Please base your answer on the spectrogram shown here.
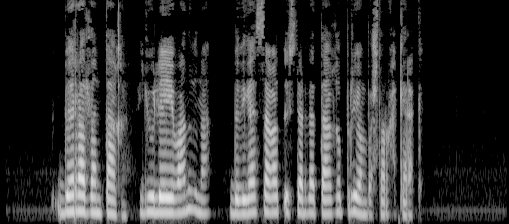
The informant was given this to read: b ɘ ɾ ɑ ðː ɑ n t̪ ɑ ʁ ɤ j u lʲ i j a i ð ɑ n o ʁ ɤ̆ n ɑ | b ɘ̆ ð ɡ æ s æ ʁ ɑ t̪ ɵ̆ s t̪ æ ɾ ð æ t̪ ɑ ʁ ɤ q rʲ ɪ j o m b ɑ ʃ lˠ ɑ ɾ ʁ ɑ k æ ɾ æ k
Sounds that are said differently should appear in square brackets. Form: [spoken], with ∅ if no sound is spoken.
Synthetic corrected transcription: b ɘ ɾ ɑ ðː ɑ n t̪ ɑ ʁ ɤ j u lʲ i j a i [v] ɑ n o [v] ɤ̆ n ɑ | b ɘ̆ ð ɡ æ s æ ʁ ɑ t̪ ɵ̆ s t̪ æ ɾ ð æ t̪ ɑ ʁ ɤ [p] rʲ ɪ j o m b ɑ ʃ lˠ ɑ ɾ ʁ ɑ k æ ɾ æ k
